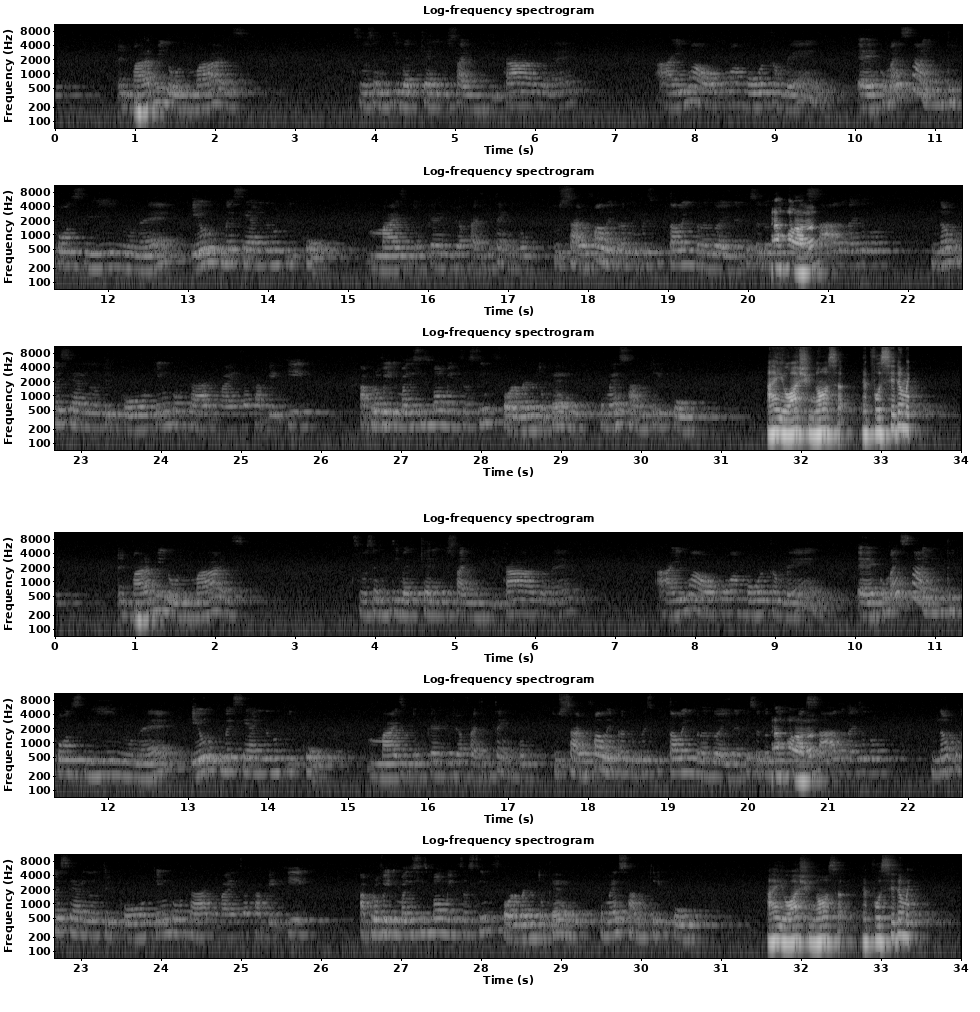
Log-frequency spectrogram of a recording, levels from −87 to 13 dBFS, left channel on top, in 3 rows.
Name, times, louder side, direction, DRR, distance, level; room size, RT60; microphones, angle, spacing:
voice 1, 0.8-2.2 3.8-6.5 7.5-9.6 10.0-14.7 15.2-17.2 17.6-21.7 22.3-25.8 26.5-29.2 29.5-30.6, equal, 30° right, 2.2 m, -41 dB
voice 2, 20.3-20.9 31.6-33.4, left 5 dB, 90° left, 0.4 m, -25 dB
12.5 x 10.0 x 2.2 m
head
